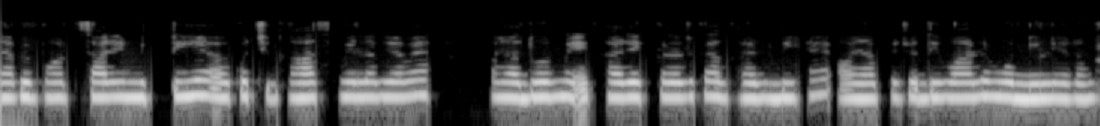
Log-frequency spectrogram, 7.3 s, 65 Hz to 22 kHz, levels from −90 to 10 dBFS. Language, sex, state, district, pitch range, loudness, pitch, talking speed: Hindi, female, Maharashtra, Mumbai Suburban, 240-250 Hz, -13 LUFS, 245 Hz, 280 wpm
